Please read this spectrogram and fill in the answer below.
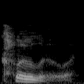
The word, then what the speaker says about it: Cthulhu: The U is about like that in full, and the first syllable is not unlike klul, K-L-U-L, in sound. Hence, the H represents the guttural thickness. S.T. Joshi, the great authority on Lovecraft, uses this pronunciation. He speaks of klulu.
